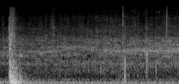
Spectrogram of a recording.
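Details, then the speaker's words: 2003 Volvo XC90 T6 automatic: after a thump, a thin steady high whine over the running noise, sounding like the transmission sucking air; owner guesses maybe the pan filter, unconfirmed. "here that it's like almost like it's sucking air so who knows maybe it's just a filter in the pan"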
